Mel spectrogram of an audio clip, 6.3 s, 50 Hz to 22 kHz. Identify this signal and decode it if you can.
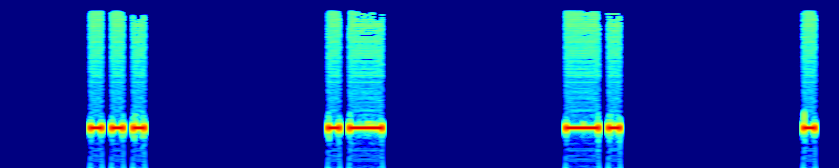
Morse code, heard as a keyed tone, about 15 wpm, spaced as for 5 wpm, 1000 Hz. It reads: SANE
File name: qotdfiles / 5wpm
